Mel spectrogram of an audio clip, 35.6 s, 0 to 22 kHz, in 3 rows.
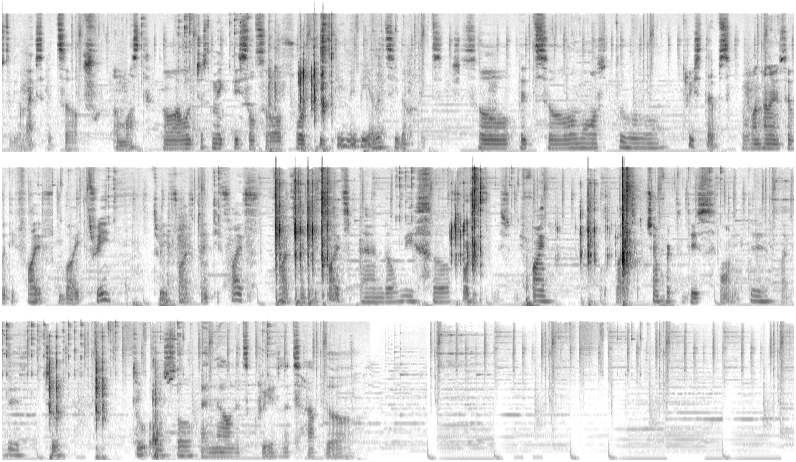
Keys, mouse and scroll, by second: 1.6 click, 2.3 click, 3.4 click, 3.6 click, 4.5 KP_4, 4.5 KP_5, 4.7 KP_0, 4.8 KP_Enter, 13.5 click, 16.0 KP_5, 16.3 KP_2, 16.4 KP_5, 16.7 KP_Enter, 17.8 click, 17.9 click, 18.6 KP_4, 18.6 KP_5, 18.8 KP_0, 18.9 KP_Enter, 19.4 click, 20.3-21.1 typing, 21.2 Return, 22.4 click, 22.6 click, 23.8 click, 24.1 click, 24.3 click, 24.5 2, 24.6 click, 24.8 click, 25.2 2, 25.4 click, 26.3 right click, 27.6 click, 29.6 click, 29.8 scroll down 1, 29.9 scroll up 1, 30.1 click, 30.4 click, 30.7 click, 30.8 click, 31.0 click, 31.2 right click, 31.3 click, 31.5 right click, 31.7 click, 31.9 click, 32.2 click, 32.4 click, 32.6 click, 32.7 right click, 32.9 click, 33.1 click, 33.2 right click, 33.4 right click, 33.6 click, 33.7 click, 34.1 click, 34.2 click, 34.4 middle click, 34.8 click, 35.0 click, 35.1 right click, 35.5 click.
